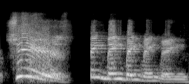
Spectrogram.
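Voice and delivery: loud cheerful toast; excited toast. Real, not acted. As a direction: cheer and ding the glass. Toast before the shot.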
